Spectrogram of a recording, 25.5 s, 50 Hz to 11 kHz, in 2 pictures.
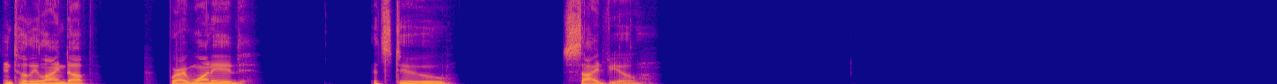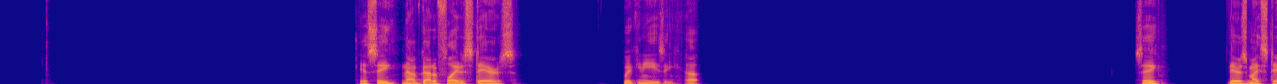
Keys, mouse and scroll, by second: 1.1-3.1 middle drag, 8.0-10.4 drag, 10.9-13.0 drag, 13.8-17.0 drag, 17.8-19.3 middle drag, 20.6-23.2 drag, 23.7-25.5 middle drag.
